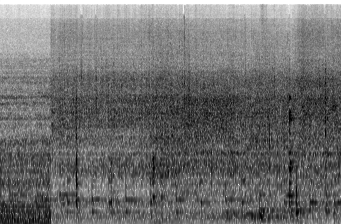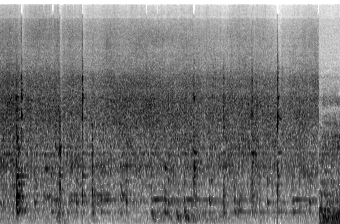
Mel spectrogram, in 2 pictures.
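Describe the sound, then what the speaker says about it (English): Diced lamb and potatoes fry in a pot with a steady, dense sizzle, broken by scattered clinks and scraping stirs. No one speaks. "It's time to add my diced lamb back into the pot with some of my potatoes"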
